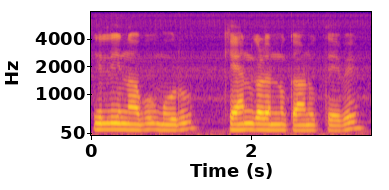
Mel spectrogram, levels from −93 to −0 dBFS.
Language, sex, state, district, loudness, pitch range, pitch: Kannada, male, Karnataka, Koppal, -15 LUFS, 130-145 Hz, 140 Hz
